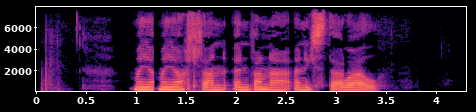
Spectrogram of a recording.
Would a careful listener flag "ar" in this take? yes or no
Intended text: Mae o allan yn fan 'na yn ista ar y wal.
yes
